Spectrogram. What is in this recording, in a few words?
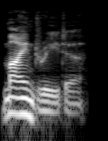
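"mind reader", British English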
